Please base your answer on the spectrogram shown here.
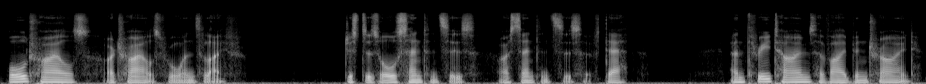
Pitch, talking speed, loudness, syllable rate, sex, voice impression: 100 Hz, 140 wpm, -21 LUFS, 4.3 syllables/s, male, masculine, adult-like, tensed, powerful, weak, slightly dark, slightly muffled, cool, intellectual, calm, reassuring, slightly wild, kind, modest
